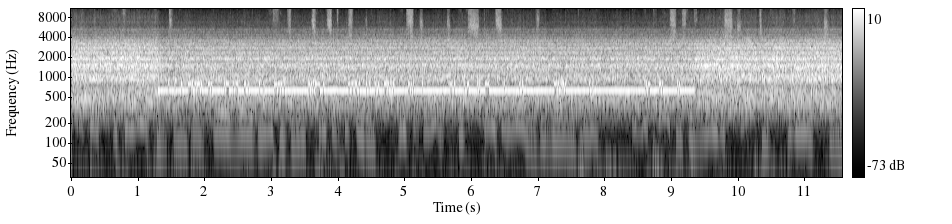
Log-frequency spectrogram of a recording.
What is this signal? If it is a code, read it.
RTTY (75 baud, 170 Hz shift), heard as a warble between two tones, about 720 Hz centre, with radio static and speech in English. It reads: LEAPK 45IP0 4NU5Q DQSGX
